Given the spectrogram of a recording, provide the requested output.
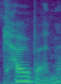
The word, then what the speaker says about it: Cockburn: like Cockburn ports yeah it's pronounced Coburn actually no it's not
